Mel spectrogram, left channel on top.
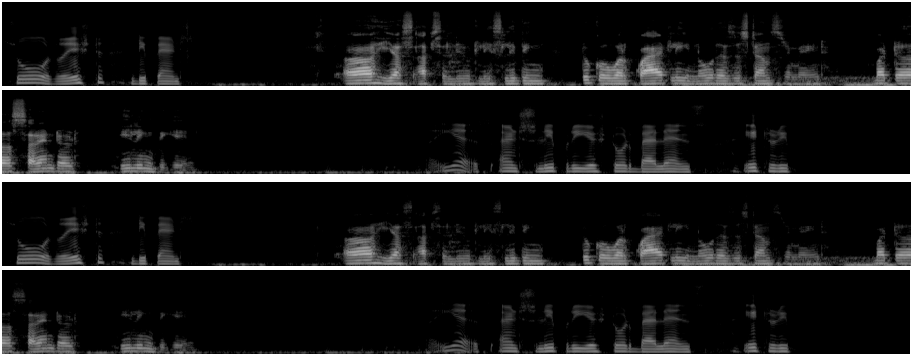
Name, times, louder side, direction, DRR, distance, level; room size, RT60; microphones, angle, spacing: voice 1, 0.0-1.9 13.3-17.0, left 1 dB, 10° left, 0.3 m, -42 dB
voice 2, 3.3-5.5 5.8-9.9 10.3-11.0, left 4 dB, 75° left, 1.1 m, -31 dB
head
